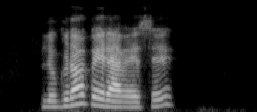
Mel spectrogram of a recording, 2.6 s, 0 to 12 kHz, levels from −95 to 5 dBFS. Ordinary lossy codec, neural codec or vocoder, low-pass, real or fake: Opus, 24 kbps; codec, 16 kHz, 4 kbps, FreqCodec, smaller model; 7.2 kHz; fake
